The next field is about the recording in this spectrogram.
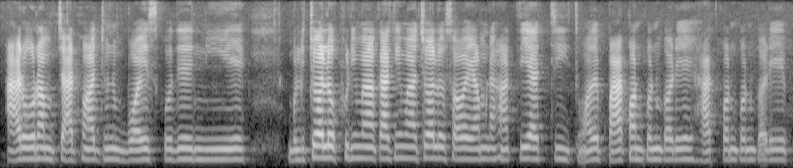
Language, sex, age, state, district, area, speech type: Bengali, female, 60+, West Bengal, Darjeeling, rural, spontaneous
